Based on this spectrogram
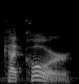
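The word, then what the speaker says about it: k'kor: word as kor gorges pronounced as though written kakor the a having the sound of ah in sofa lions don end of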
